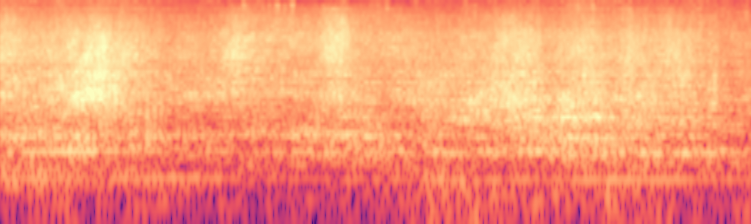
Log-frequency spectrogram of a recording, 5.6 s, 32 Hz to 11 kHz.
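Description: Eurocopter AS532UL Cougar twin-turbine helicopter in flight: a steady low hum from turbines and rotor, with the rotor noise swelling and fading several times.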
